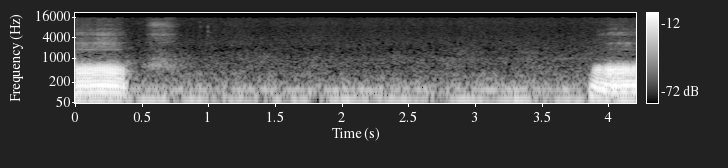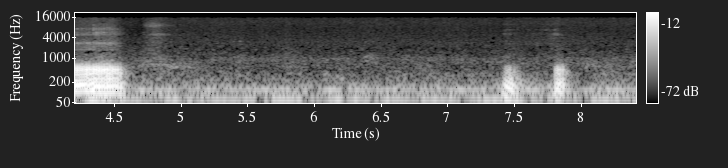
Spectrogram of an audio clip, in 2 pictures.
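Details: Sleeping pet dog snoring indoors beside its owner: two loud, rasping, harmonic snores about four seconds apart, each roughly half a second long, then two short faint snorts near the end; quiet room between breaths.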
